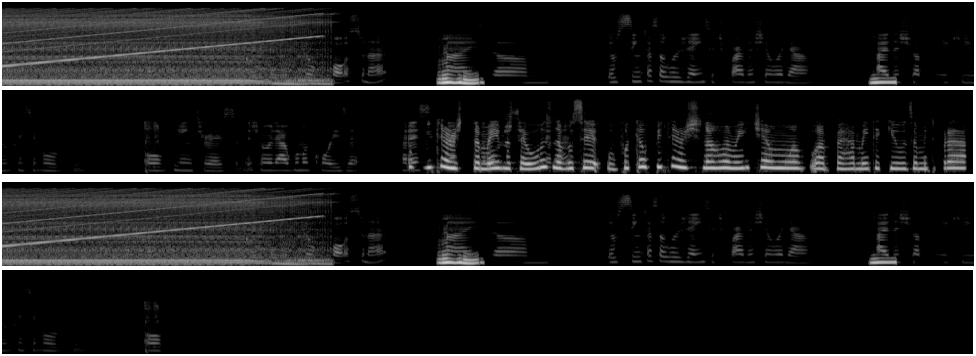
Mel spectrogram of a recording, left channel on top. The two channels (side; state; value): right; drops out; at 11.3 s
